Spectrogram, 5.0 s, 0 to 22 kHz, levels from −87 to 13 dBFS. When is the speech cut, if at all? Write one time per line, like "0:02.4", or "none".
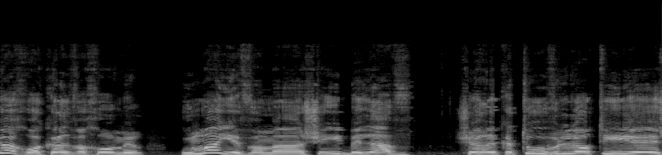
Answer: none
